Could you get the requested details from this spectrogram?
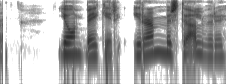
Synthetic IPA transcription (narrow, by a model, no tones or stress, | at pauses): joːwnpeːjcɪɾirœmːɪst̪ʏa̰lvɛɾʏ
